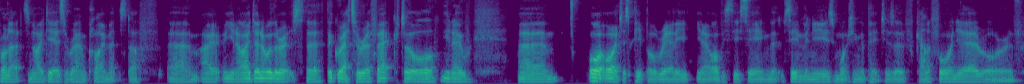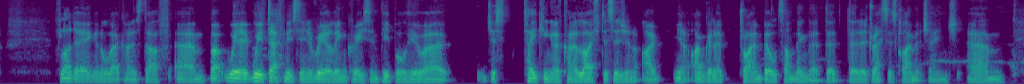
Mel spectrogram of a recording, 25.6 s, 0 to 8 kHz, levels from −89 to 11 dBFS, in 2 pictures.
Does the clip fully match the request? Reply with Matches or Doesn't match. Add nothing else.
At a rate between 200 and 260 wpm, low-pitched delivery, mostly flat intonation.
Matches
